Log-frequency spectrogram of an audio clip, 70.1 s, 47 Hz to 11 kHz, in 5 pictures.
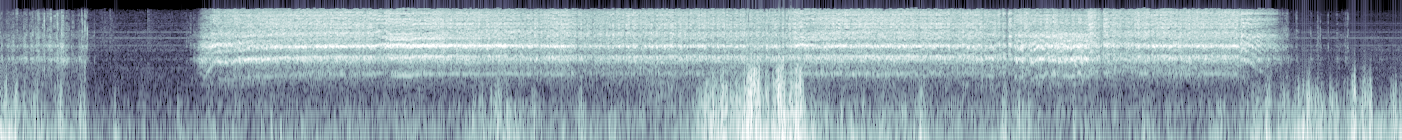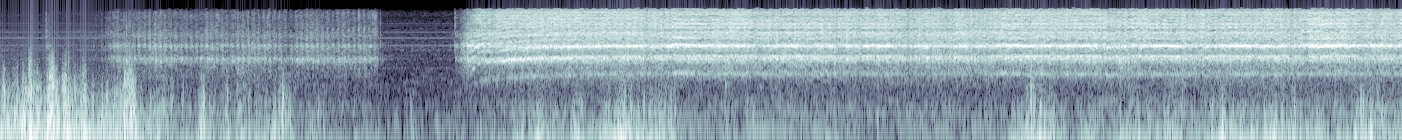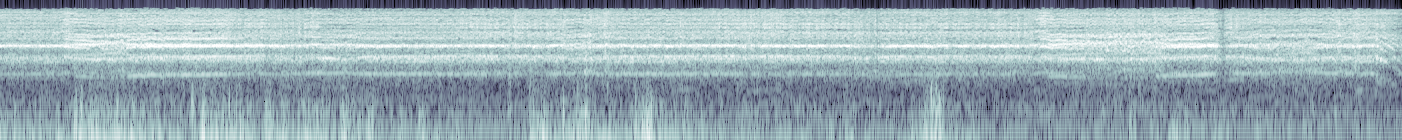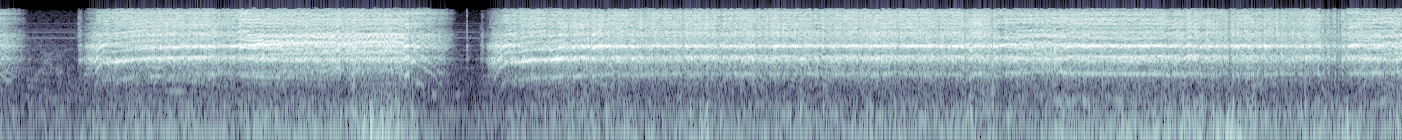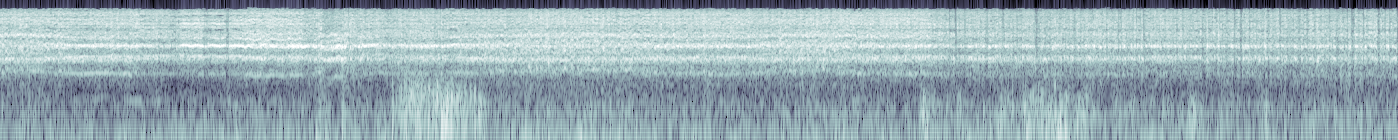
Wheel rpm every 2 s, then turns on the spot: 10, 130, 160, 160, 160, 160, 70, 10, 20, 80, 160, 160, 160, 160, 160, 160, 160, 160, 160, 160, 150, 70, 160, 80, 160, 160, 160, 160, 160, 160, 160, 160, 160, 160, 160.
14-18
